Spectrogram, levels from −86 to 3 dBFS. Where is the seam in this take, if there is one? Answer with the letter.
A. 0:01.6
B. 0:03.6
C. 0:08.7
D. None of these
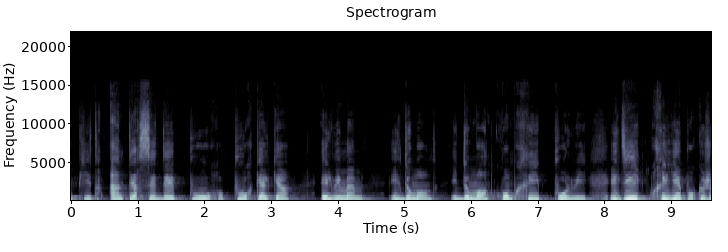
C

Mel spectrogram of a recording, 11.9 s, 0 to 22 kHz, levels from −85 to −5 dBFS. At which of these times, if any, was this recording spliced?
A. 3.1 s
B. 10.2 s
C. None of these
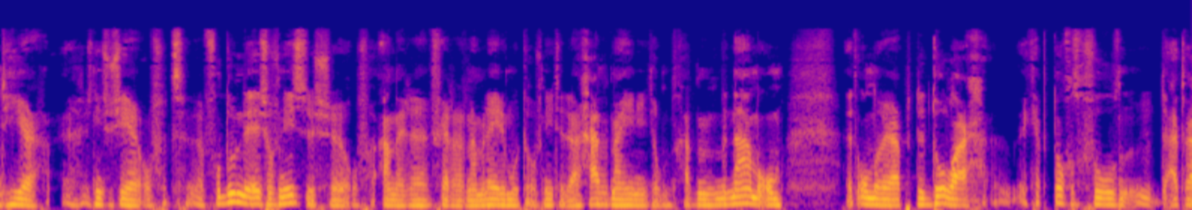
C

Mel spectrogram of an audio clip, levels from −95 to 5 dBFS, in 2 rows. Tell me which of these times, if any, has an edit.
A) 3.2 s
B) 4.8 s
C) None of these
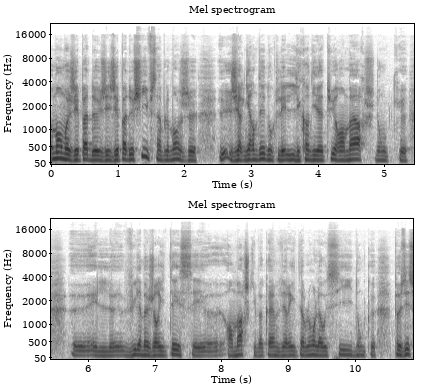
C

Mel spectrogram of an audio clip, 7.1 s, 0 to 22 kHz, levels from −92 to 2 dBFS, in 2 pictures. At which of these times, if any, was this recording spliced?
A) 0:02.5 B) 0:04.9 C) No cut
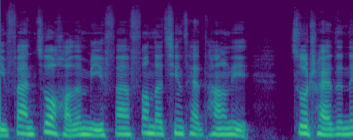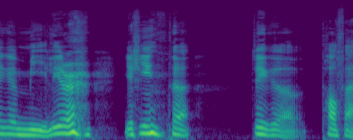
B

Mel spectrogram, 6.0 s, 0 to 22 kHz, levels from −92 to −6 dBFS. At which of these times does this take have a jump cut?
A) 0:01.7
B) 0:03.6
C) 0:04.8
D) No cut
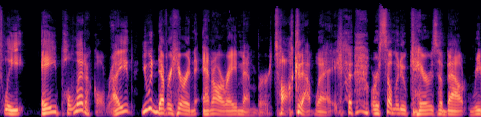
A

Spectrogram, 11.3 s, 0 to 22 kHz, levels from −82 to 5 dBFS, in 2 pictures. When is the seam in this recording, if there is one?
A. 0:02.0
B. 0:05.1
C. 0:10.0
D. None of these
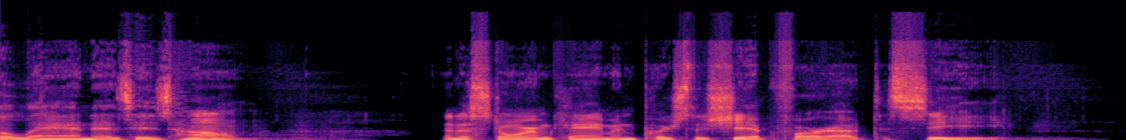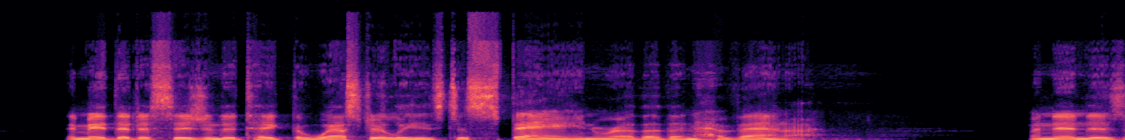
D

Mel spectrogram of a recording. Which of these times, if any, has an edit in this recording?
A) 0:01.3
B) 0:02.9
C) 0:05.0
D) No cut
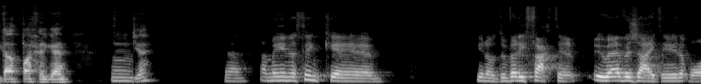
A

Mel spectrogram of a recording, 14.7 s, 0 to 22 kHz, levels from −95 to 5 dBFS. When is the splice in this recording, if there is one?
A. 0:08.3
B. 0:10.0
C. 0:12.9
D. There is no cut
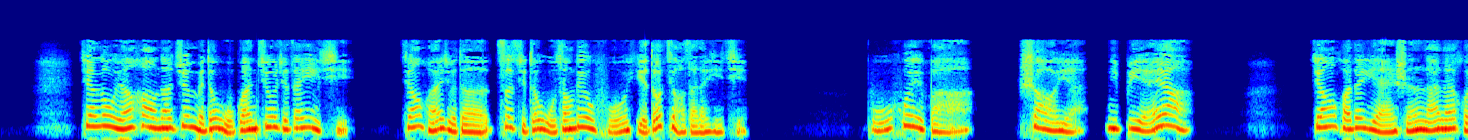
C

